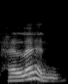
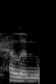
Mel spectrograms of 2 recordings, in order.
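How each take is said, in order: First: The name is said the way a French speaker would. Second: The name is said the usual English way.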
